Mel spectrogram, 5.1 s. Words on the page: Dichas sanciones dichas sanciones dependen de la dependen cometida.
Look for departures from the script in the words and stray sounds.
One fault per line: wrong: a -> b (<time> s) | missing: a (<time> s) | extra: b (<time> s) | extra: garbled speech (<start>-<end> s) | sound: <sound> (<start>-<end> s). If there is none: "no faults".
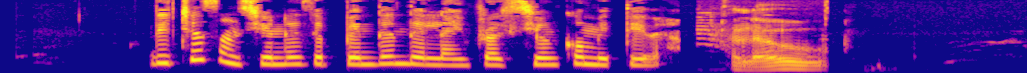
missing: dichas sanciones (1.6 s)
wrong: dependen -> infracción (2.3 s)
sound: cough (3.5-4.1 s)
